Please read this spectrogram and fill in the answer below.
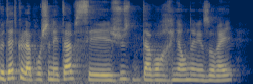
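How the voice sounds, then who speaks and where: The voice belongs to a woman. Ordinary variation marks her pitch. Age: 20s. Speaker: vlogger and self-confidence mentor. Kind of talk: casual vlog. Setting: outdoors in a garden. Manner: fast.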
